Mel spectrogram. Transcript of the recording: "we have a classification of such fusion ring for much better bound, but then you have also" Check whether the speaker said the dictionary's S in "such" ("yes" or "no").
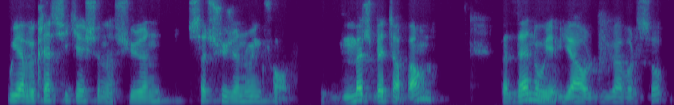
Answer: yes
